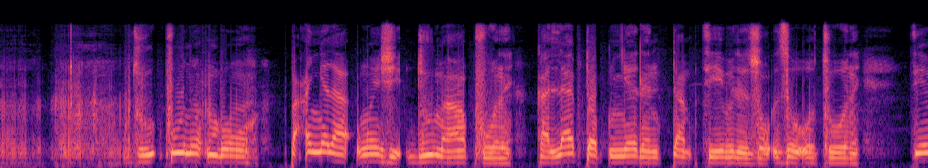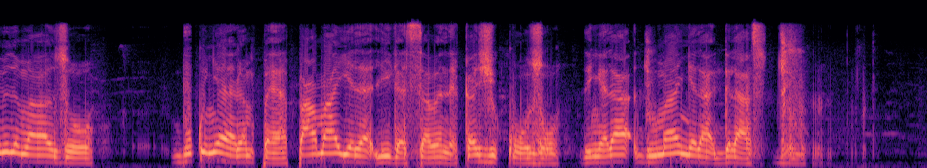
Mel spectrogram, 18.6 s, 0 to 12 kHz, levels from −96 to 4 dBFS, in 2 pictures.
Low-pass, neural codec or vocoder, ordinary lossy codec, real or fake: 7.2 kHz; none; Opus, 64 kbps; real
